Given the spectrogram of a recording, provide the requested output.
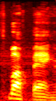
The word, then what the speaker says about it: mukbang: watched some of those mukbang channels, mukbang, it's mukbang, right?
